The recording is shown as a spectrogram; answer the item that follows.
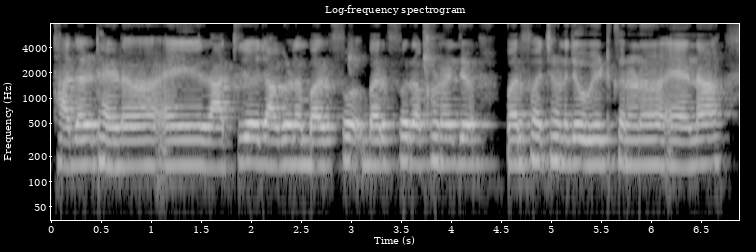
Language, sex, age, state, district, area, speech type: Sindhi, male, 18-30, Maharashtra, Mumbai Suburban, urban, spontaneous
